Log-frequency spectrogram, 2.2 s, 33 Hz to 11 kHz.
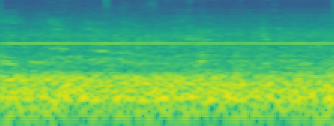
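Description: Boeing 737-800 cabin noise in flight: a steady low rumble of the engines and airflow, with a thin steady high-pitched tone above it.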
